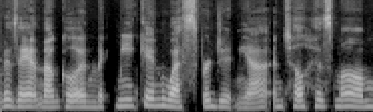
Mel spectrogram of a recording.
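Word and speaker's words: McMechen: He was placed in the care of his aunt and uncle in McMakin, West Virginia until his mom was pearled in 1942.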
